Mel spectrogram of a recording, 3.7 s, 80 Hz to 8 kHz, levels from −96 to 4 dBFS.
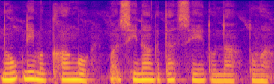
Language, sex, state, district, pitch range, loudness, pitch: Garo, male, Meghalaya, South Garo Hills, 170-185 Hz, -13 LUFS, 180 Hz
